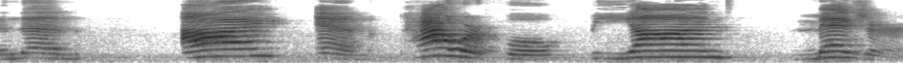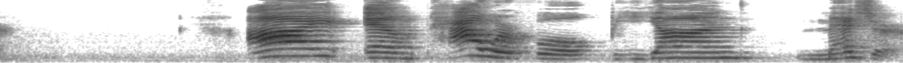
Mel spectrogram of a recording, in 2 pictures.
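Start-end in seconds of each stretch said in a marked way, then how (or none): 1.2-12.0 very loud, proud, booming, chest-out delivery. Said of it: "Speak it proudly, say it loudly".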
